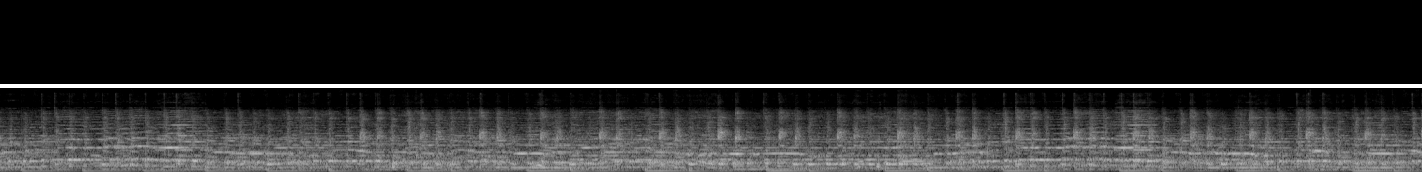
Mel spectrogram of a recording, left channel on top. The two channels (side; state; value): left; silent; digital silence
